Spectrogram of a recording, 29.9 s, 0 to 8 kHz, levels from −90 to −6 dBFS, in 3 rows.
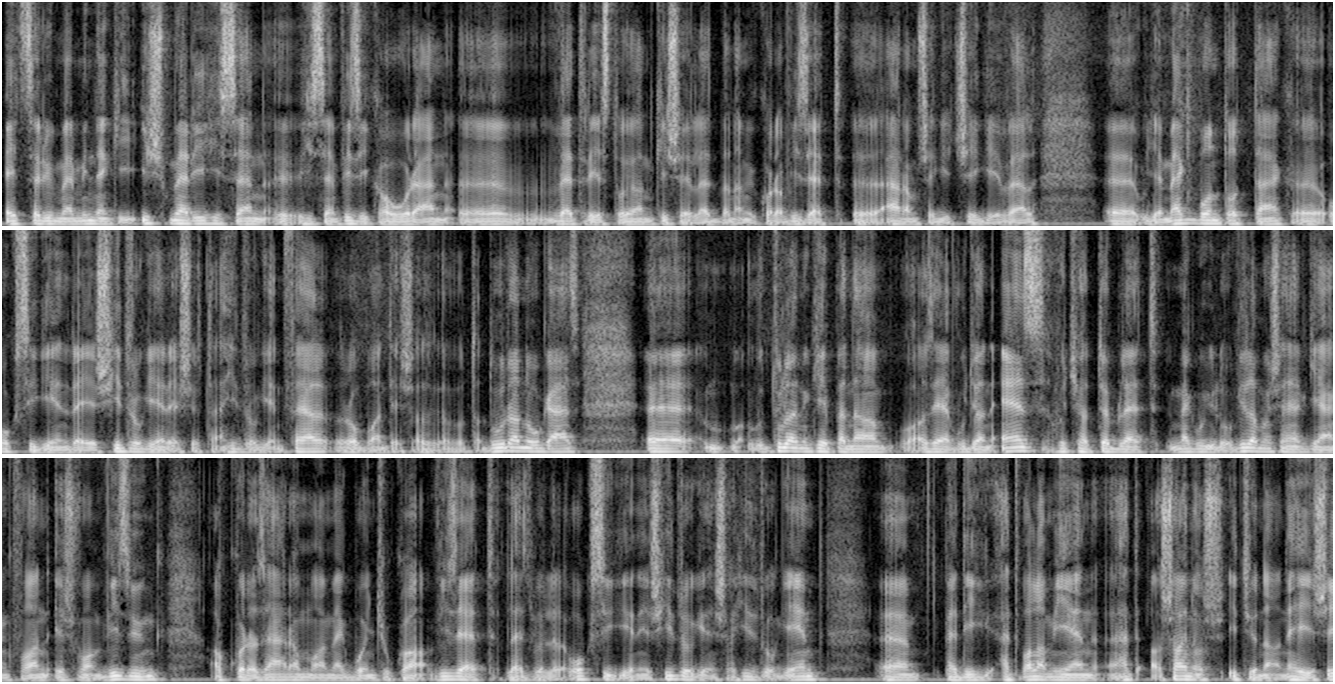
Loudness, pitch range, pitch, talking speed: -19 LUFS, 90-105 Hz, 95 Hz, 140 wpm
